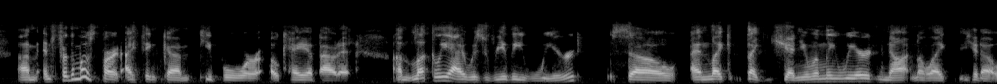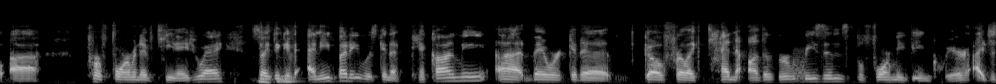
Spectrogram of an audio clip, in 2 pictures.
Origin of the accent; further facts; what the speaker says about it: Cincinnati, Ohio, United States; I grew up in Cincinnati, sort of like on the outskirts of Cincinnati in rural Ohio, in a place that no one would have ever heard of.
